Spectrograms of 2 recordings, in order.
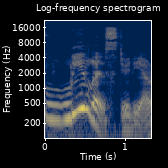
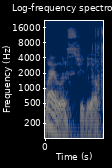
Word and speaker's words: Leela's Studio: a colorado world that it is leela's studio not lila's studio um she said and i can't remember who she said but somebody actually called talked to the designer and said how do you say this and was told leela so i'm sorry that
